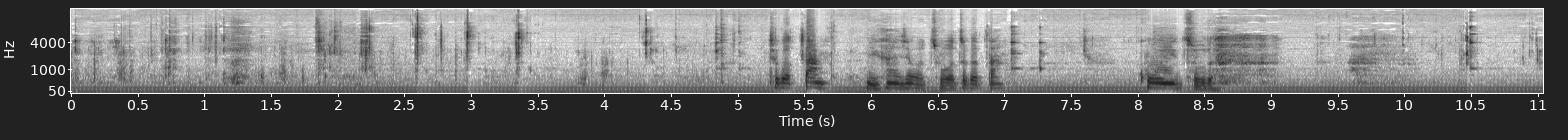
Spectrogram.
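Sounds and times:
person chewing noodles: 0.0s - 6.0s, 9.3s - 11.0s.

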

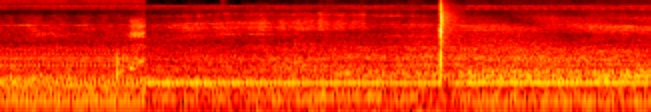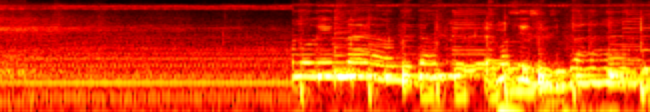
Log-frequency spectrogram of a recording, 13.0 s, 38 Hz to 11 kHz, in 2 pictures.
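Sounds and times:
high-pitched insect drone: 0.0s - 13.0s
low hum: 0.0s - 13.0s
sharp click: 4.4s - 4.7s.

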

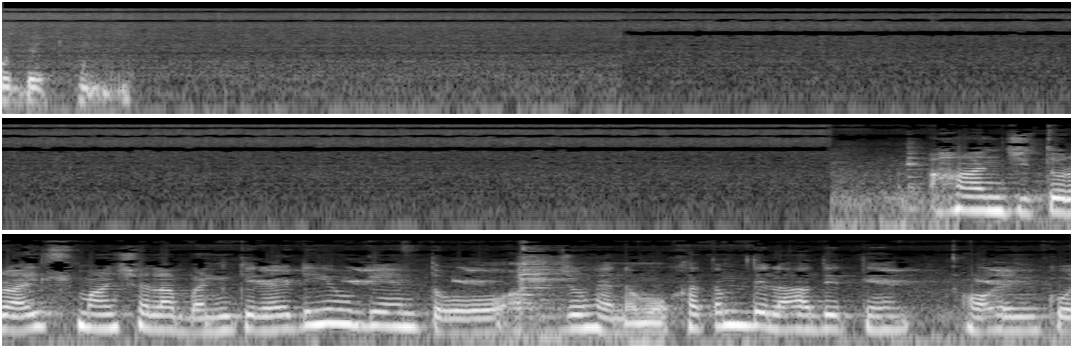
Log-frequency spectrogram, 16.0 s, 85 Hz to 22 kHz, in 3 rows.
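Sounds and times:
onion and tomato frying: 0.0s - 16.0s.

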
